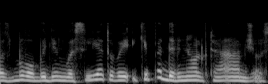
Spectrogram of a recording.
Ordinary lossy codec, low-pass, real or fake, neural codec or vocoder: AAC, 64 kbps; 7.2 kHz; fake; codec, 16 kHz, 6 kbps, DAC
